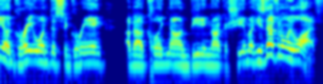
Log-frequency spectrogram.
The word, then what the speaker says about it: Collignon: Collignon.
